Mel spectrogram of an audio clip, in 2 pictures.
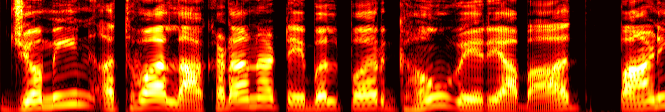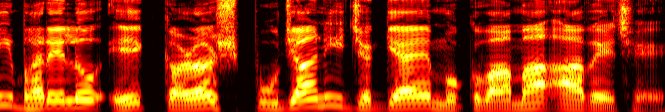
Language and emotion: Gujarati, neutral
